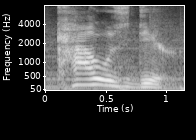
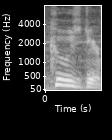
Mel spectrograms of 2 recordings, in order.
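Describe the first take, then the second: First: The first word rhymes with 'cows'. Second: The first word rhymes with 'goose'. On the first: This is the accepted pronunciation. "you're supposed to say it's cow's deer" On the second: This is their own made-up pronunciation. "we're gonna redefine the word, and it's coos deer"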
